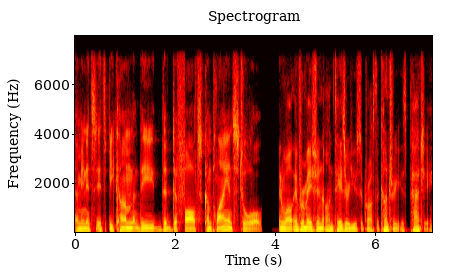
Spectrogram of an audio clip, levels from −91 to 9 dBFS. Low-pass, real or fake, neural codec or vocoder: 7.2 kHz; real; none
